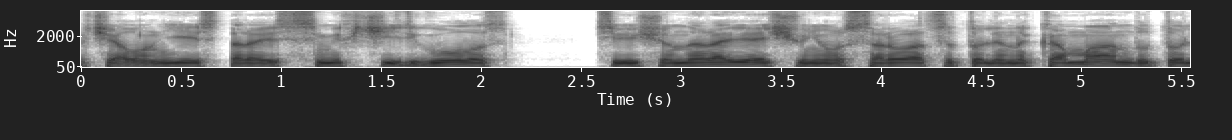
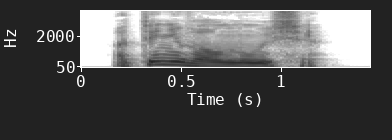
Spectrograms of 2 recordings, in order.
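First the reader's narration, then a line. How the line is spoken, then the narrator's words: Calm, commanding. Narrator (Russian): сказала она спокойно и даже, пожалуй, властно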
